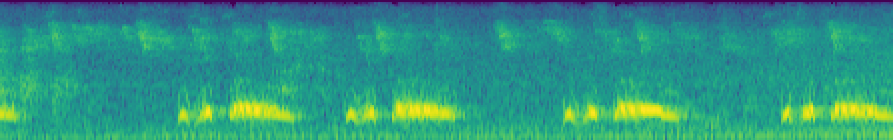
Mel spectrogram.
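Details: Spotted dove, a wild field bird, cooing in regular phrases; each has a pair of short hoots and then a longer mellow note, four phrases at even spacing with faint high chirps.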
